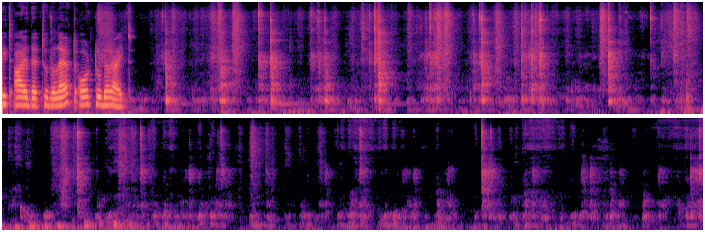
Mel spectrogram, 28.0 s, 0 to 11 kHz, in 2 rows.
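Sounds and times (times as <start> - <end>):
metallic scraping and clicking: 3.0 - 13.9.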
